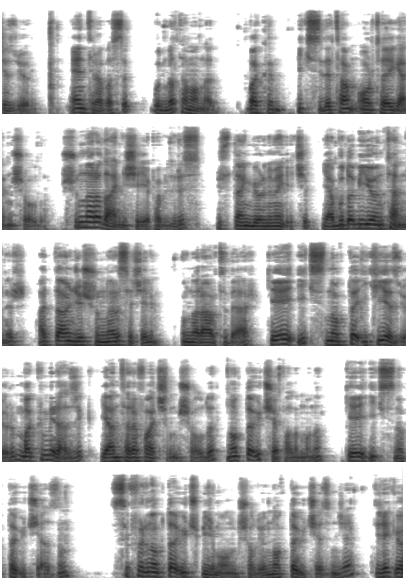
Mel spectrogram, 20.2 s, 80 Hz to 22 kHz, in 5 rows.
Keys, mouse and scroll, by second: 1.5 click, 1.9-2.4 middle drag, 2.4 ctrl+s, 2.4 scroll up 1, 2.5 shift+middle drag, 2.7 scroll down 3, 2.9 ctrl+s, 2.9-3.2 middle drag, 3.2-3.6 scroll up 3, 3.6 ctrl+s, 3.9-4.4 shift+middle drag, 4.4 ctrl+s, 4.5 scroll down 1, 4.6 ctrl+s, 4.9 click, 5.6 shift+click, 6.2 KP_7, 7.2-8.4 shift+middle drag, 8.7 click, 9.7 shift+click, 10.7 g, 15.5 g, 19.6 click, 19.8 ctrl+z.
